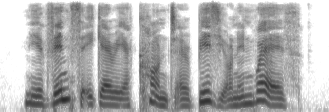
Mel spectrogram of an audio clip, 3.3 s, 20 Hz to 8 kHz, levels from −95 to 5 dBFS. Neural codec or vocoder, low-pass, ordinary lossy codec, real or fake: vocoder, 22.05 kHz, 80 mel bands, Vocos; 7.2 kHz; Opus, 64 kbps; fake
